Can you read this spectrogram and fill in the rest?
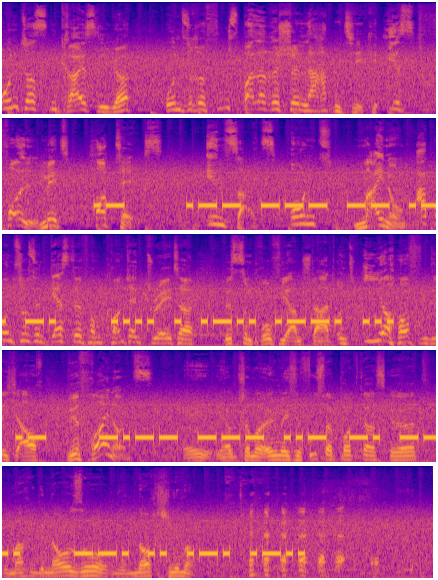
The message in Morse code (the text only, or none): A WOMAN HELPS A YOUNG GIRL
